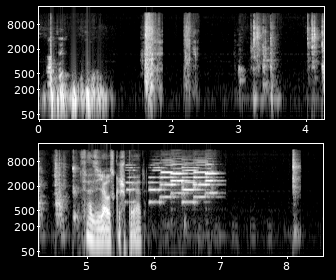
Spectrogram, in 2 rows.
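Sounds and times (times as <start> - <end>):
speech: 0.1 - 0.5, 5.0 - 6.0
doorbell ringtone: 5.5 - 7.1.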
